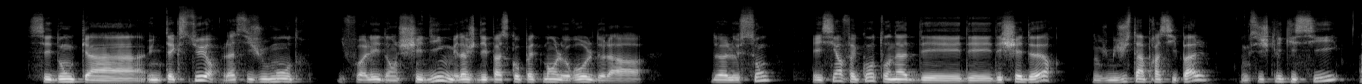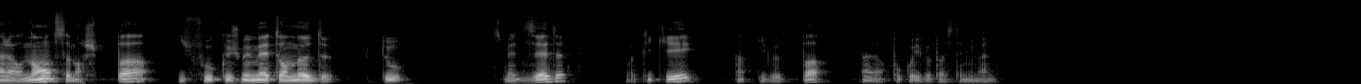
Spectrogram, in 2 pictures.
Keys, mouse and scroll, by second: 5.1 click, 6.9-11.1 middle drag, 11.1 click, 12.5 click, 18.7 z, 19.5 click, 20.6-20.9 scroll down 2, 24.3-25.9 scroll up 1, 25.9 Tab.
